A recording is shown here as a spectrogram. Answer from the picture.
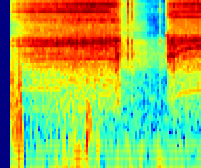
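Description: Cordless drill motor running with a steady whine, cutting out for about half a second past one second in, then spinning up again.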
